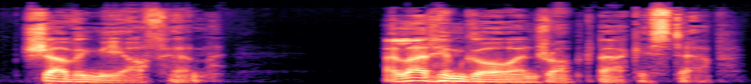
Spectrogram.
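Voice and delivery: ordinary talk, nothing marked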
